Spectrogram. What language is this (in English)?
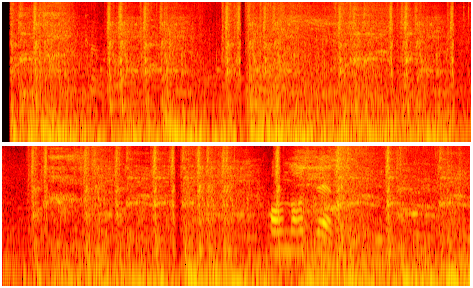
Dutch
